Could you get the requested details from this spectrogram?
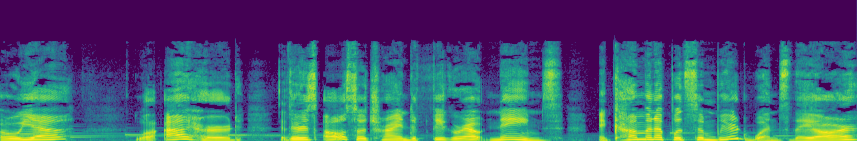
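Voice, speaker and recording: A female-sounding voice does a gruff put-on character voice at a high pitch and moderate pace, with faint music in the background. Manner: gossipy, folksy.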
